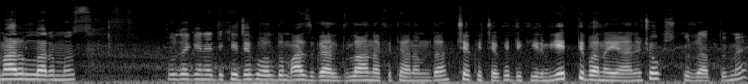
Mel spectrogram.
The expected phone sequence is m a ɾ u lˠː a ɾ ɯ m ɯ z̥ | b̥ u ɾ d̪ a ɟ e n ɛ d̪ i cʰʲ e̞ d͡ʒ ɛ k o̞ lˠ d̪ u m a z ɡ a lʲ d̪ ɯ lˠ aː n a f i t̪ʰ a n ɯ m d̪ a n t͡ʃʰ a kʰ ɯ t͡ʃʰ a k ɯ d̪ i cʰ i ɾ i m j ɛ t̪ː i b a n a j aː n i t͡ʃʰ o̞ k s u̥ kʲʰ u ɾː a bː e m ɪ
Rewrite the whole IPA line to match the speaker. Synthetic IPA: m a ɾ u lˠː a ɾ ɯ m ɯ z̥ | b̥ u ɾ d̪ a ɟ e n ɛ d̪ i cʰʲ e̞ d͡ʒ ɛ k o̞ lˠ d̪ u m a z ɡ a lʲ d̪ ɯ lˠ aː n a f i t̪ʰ a n ɯ m d̪ a n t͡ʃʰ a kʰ ɯ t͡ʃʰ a k ɯ d̪ i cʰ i ɾ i m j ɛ t̪ː i b a n a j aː n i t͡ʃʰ o̞ k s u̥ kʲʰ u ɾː a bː i m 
